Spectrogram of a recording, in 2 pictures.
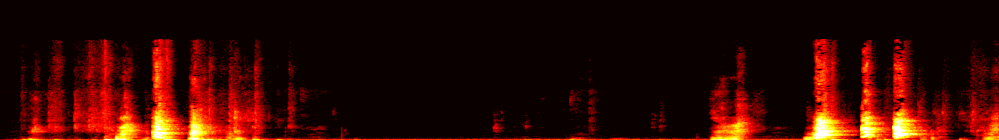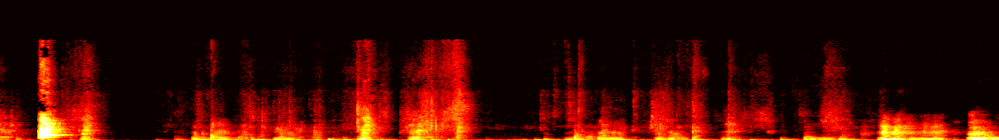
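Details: Blue roan working cocker spaniels, two dogs play fighting indoors, give bursts of short barks and yelps, then a quiet gap, then louder clustered barks and a long run of rapid growly grumbling and yips.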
